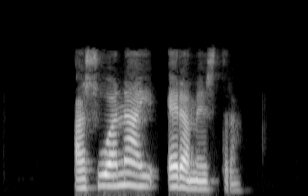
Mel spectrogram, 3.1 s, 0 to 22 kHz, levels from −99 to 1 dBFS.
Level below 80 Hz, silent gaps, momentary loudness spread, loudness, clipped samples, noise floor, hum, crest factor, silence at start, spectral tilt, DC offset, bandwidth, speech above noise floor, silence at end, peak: -68 dBFS; none; 14 LU; -18 LUFS; under 0.1%; under -90 dBFS; none; 18 dB; 0.75 s; -5.5 dB/octave; under 0.1%; 8 kHz; over 72 dB; 0.7 s; -2 dBFS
